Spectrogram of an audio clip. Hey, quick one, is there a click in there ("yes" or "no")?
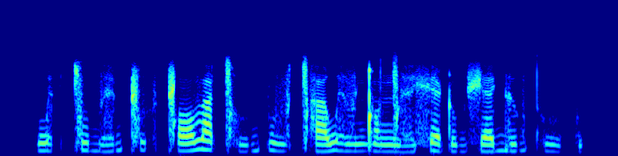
yes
